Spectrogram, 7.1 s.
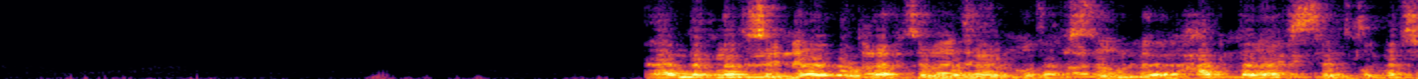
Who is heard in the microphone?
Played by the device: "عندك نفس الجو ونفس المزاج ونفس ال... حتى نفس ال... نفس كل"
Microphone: both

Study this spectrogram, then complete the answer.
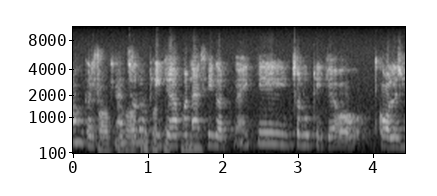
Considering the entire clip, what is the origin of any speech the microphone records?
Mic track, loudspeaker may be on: both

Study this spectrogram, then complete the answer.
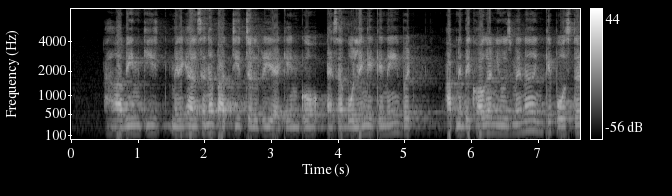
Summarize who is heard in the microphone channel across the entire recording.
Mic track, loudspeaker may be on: echo only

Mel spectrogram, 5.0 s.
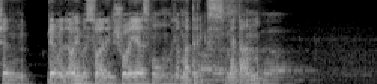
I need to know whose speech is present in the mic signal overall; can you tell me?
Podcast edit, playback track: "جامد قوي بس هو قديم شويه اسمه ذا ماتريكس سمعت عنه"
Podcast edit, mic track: both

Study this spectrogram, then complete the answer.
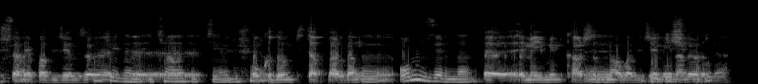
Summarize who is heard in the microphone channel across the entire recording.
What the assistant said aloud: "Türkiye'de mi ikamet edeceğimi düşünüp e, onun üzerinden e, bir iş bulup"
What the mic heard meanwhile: both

